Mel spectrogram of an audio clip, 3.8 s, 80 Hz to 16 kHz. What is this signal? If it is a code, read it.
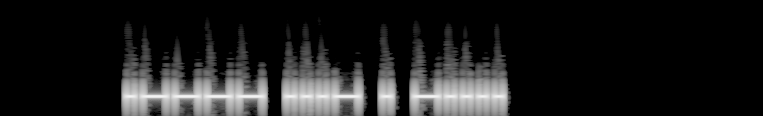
Morse code, heard as a keyed tone, about 30 wpm, 700 Hz. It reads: 1VE6
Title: Four Challenging Letter-Number Combinations 30wpm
